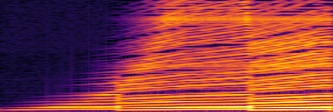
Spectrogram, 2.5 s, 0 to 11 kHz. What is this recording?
Preset Plunk-Extended C
Casio HZ-600 sample preset 80s synth
preset, sample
